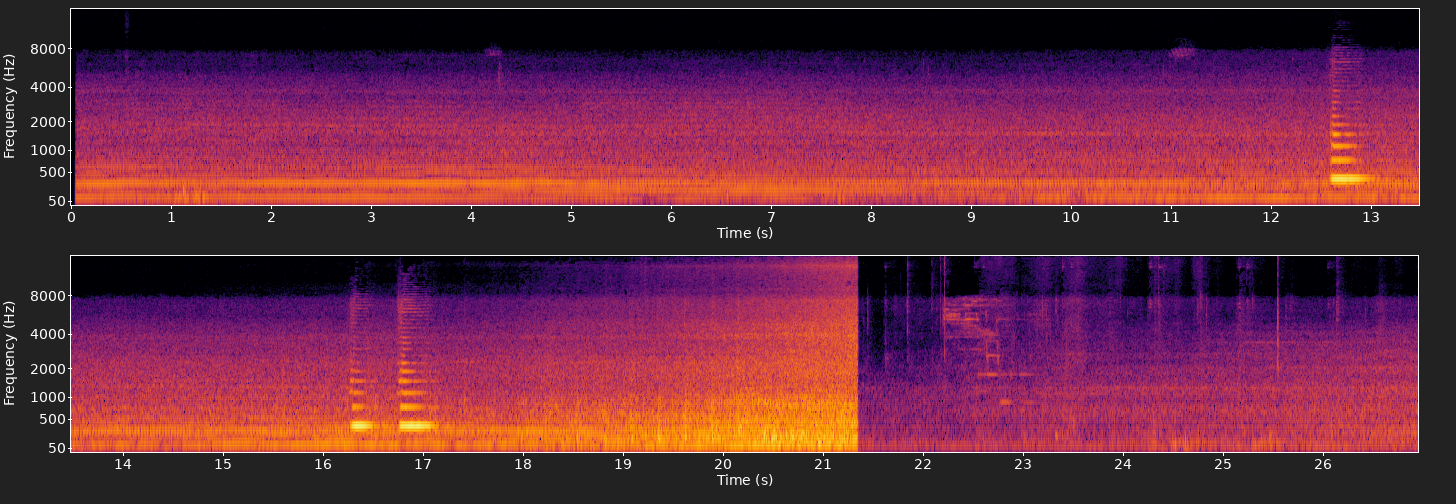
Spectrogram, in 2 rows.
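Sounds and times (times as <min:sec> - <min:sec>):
approaching train rumble: 0:00.0 - 0:21.4, 0:22.7 - 0:26.9
train engine drone: 0:00.0 - 0:26.9
train horn toots: 0:12.5 - 0:13.3, 0:16.2 - 0:17.3.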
